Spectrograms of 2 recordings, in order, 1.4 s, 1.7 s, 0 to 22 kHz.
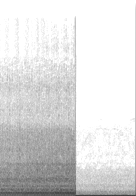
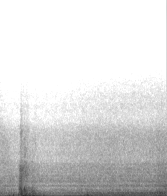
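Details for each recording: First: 2001-05 Honda Civic EM2 D17 the day after a valve adjustment for misfires, engine not yet warmed up; steady even idle with no skips; no misfires, vibration from blown motor mounts. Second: 2001-05 Honda Civic EM2 D17 engine, cold, just after a valve adjustment; a fast, uneven ticking over the idle with a faint steady tone, the same noise as before, no misfires yet, vibration blamed on blown motor mounts.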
